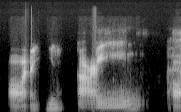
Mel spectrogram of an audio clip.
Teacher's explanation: কণ্ঠনালীর মধ্যখান হইতে আইন, আর কণ্ঠনালীর শুরু হতে হামজা।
